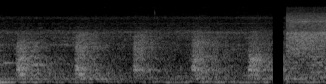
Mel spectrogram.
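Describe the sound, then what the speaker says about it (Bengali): Vegetables fry lightly in a little oil in a pan, giving close, rhythmic bursts of hissing sizzle about every half second, with a brief silent gap near the end. "এখন হালকা তেল দিয়ে দিয়েছি, এটাকে হালকা ভেজে নেব"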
